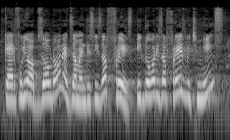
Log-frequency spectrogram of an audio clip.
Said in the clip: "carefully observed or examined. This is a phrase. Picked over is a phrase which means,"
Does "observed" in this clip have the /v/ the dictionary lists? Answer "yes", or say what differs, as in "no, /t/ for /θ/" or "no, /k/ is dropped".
yes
